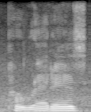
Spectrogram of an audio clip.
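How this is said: The name is said with an English pronunciation. The speaker calls it wrong. "In English, I guess some people will pronounce it as"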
